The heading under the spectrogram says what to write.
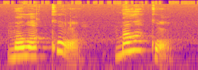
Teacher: Russian o is usually read like a if it is not in the emphasis of the word.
